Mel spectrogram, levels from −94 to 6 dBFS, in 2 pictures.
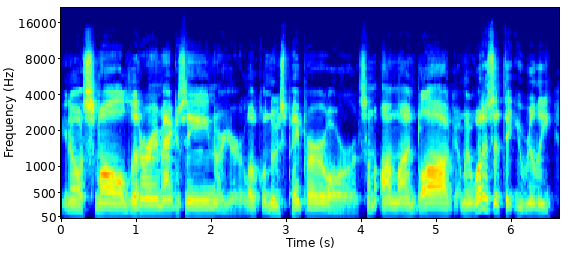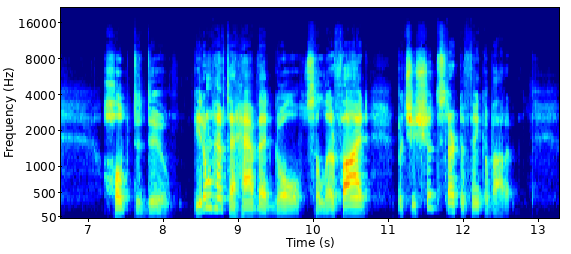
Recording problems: thin; somewhat; fading below 500 Hz

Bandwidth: 17.5 kHz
